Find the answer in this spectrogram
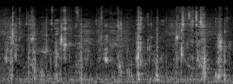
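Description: Close-miked mouth chewing seafood: a quick run of wet smacks and small clicks from the lips and mouth.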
